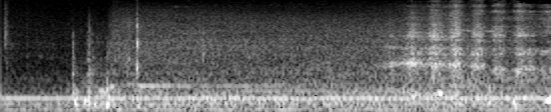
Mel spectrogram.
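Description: Car's power window motor running as the driver's side window is lowered, a steady whine starting about a second in after a few clicks.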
